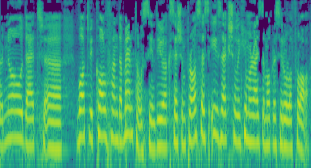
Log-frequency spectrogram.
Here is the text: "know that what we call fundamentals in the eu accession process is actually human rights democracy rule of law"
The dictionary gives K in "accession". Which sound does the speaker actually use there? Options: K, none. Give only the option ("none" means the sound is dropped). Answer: K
